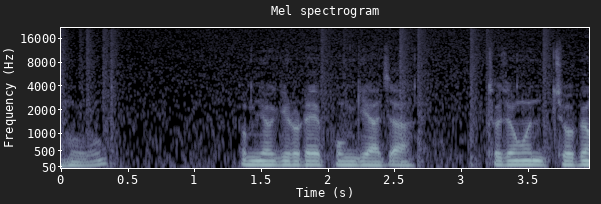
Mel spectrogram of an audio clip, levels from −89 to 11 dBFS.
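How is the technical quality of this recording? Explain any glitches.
The recording is marred by overdone noise removal that runs through the whole clip. Between phrases the background drops and breaks up into twinkling, warbling specks. A noise reduction stage set far too aggressively is cutting individual frequency bands hard whenever their level sits close to its noise estimate, so the quieter parts of the speech are stripped out along with the noise, leaving scattered tonal fragments behind.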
